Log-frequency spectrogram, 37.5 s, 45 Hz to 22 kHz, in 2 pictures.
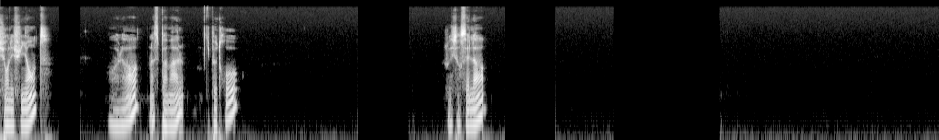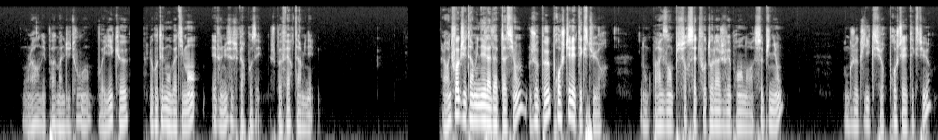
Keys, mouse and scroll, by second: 0.4-7.1 drag, 9.9-15.3 drag, 16.5-19.6 drag, 26.5 click, 34.3 click.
